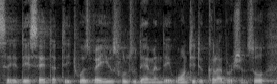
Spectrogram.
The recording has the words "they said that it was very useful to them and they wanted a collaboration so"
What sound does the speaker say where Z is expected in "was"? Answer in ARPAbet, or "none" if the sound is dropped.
Z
